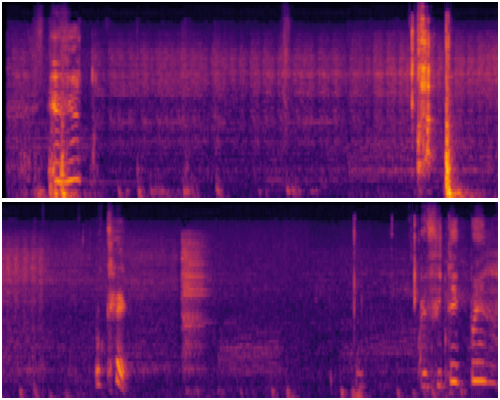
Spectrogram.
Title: Sorry, I have the hiccups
